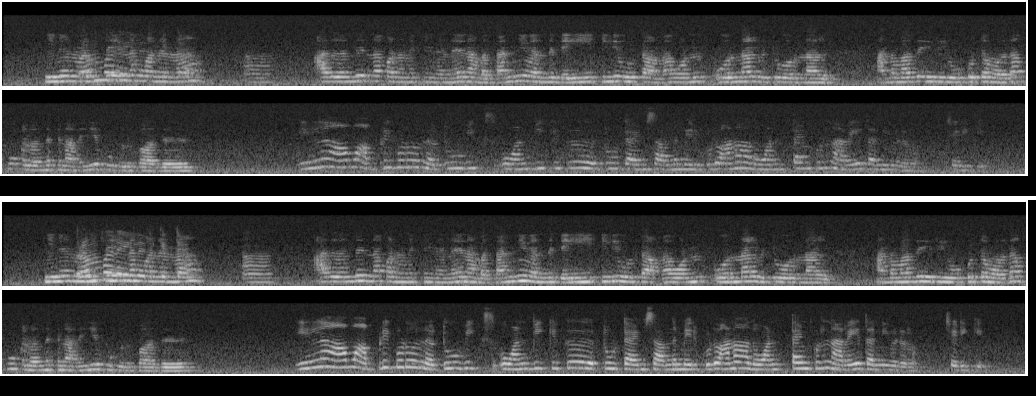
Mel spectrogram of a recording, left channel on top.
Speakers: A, on the right; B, on the right.
A: இன்னொன்னு
B: ரொம்ப
A: வந்து
B: வெயில்
A: என்ன
B: அடிக்க
A: பண்ணுன்னா
B: டைம் ஆ
A: அது வந்து ன்னா பண்ணனு இன்னொன்னு நம்ம தண்ணி வந்து டெய்லி ஊத்தாம ஒன் ஒரு நாள் விட்டு ஒரு நாள் அந்த மாதிரி ஊத்தம் போதுதா பூக்கள் வந்து நெறைய பூக்குது பா அது
B: இல்ல ஆமா அப்டி கூட இல்ல டூ வீக்ஸ் ஒன் வீக்குக்கு டூ டைம்ஸ் அந்த மேரி கூட ஆனா அது ஒன் டைம் கூட நெறைய தண்ணி விடணு செடிக்கி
